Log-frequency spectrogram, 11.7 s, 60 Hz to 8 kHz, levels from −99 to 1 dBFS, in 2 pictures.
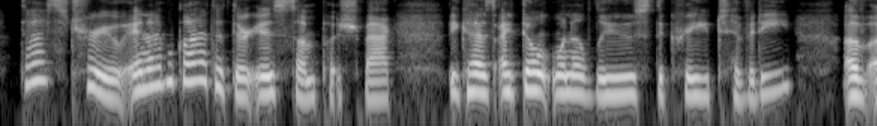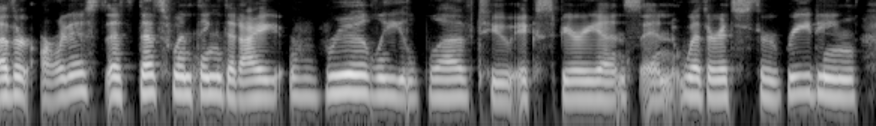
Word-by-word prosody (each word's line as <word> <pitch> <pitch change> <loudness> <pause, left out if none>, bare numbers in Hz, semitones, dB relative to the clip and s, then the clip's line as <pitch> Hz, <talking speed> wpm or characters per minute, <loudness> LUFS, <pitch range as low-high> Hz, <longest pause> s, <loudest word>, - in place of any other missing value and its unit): That's 350 +3 -3
true, 215 -11 +1
and 240 +4 +2
I'm 300 +4 -1
glad 340 +1 +1
that 265 -4 -3
there 190 - +2
is 205 +3 +2
some 175 -2 -2
pushback 170 -1 -3 0.4
because 220 0 +2
I 225 - +4
don't 230 0 +4
wanna 215 -1 +3
lose 195 +1 -1
the 195 - -6
creativity 195 - -5 0.3
of 195 -1 +5
other 195 -1 +3
artists. 215 +7 -3
That 200 0 -1
that's 215 0 +3
one 205 -1 +4
thing 205 0 +2
that 180 -2 0
I 180 +1 +2
really 195 0 +3
love 185 0 -3
to 160 -2 -5
experience, 175 0 -3
and 170 - -5
whether 190 -2 +1
it's 180 0 -2
through 180 -3 -6
reading 200 -3 +1
195 Hz, 180 wpm, -23 LUFS, 180-215 Hz, 0.4 s, of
